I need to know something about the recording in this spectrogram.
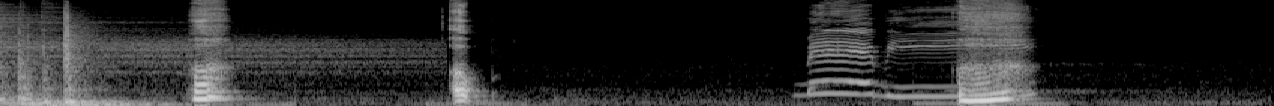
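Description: A man speaks in a tense, hesitant voice nearby.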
